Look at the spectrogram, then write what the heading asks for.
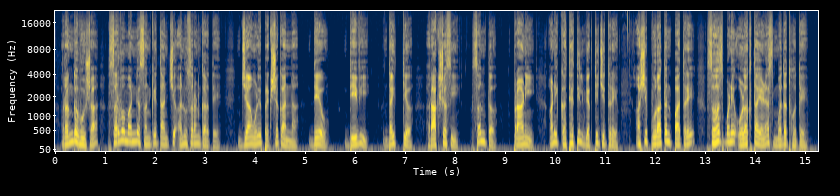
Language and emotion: Marathi, neutral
